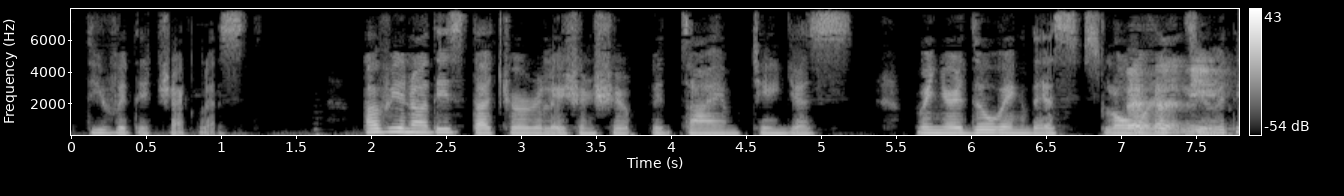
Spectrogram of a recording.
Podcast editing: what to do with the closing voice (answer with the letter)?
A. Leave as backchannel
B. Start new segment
B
